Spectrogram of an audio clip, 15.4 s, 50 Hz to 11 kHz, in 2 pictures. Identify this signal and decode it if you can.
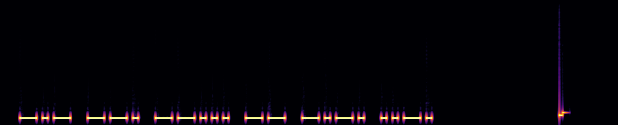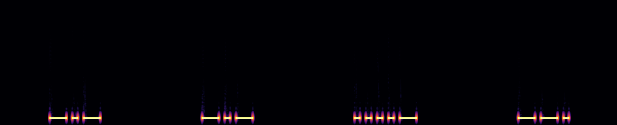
Morse code, heard as a keyed tone, about 17 wpm, spaced as for 10 wpm, 700 Hz. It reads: KG7MCF KK4G
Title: USA Call Signs - 6 Characters - 6x Character Spacing - 17wpm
